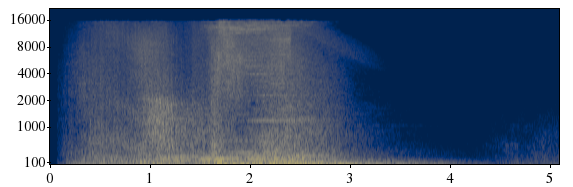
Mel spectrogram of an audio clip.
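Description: A game console plays a swelling startup whoosh that fades away.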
